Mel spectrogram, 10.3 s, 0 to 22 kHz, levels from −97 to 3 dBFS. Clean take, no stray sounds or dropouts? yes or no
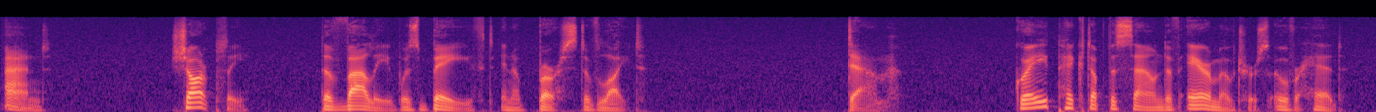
yes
